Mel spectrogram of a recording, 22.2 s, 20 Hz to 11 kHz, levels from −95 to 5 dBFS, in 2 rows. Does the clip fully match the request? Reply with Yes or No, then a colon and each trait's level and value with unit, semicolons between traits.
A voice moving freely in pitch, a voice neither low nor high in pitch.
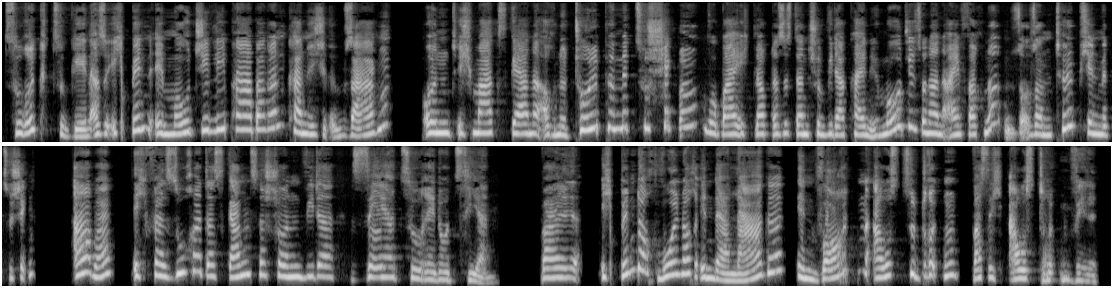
No: wide, 6.0 semitones; high, 235 Hz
